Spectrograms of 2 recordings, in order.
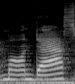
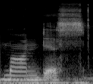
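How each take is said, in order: First: The second syllable sounds like 'das'. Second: The second syllable sounds like 'dis'. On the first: This is the speaker's usual pronunciation. "I would normally pronounce that Mondas" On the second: This is the pronunciation chosen for the videos. "just kind of want to pronounce it that for the videos"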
